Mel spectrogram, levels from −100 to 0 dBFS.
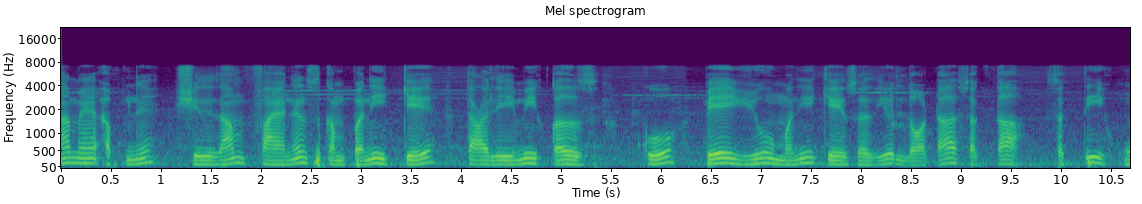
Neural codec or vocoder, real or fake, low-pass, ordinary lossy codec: none; real; 7.2 kHz; none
